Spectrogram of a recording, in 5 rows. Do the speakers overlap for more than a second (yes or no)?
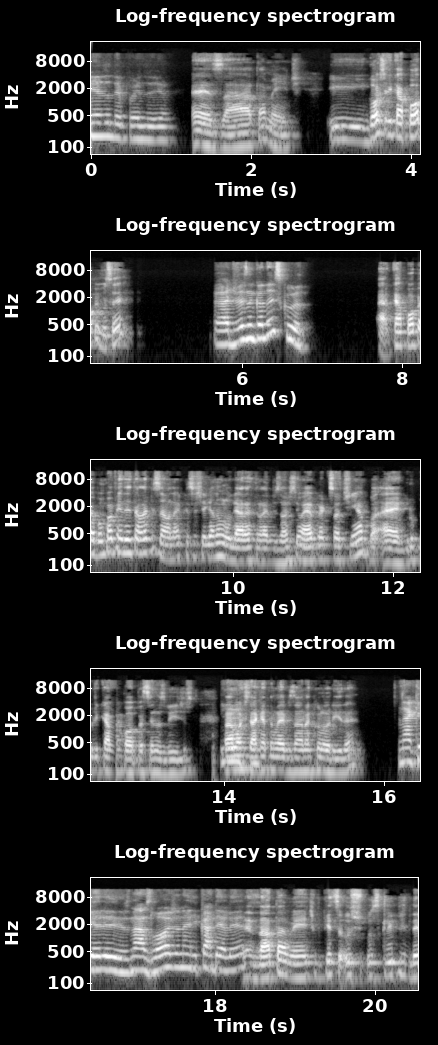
no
